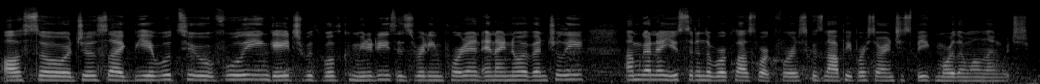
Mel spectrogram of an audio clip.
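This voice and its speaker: A young woman from Mexico, a native Spanish speaker, giving earnest, steady answers as a student in an interview. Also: medium pitch, fairly quick, slight background noise. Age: young adult. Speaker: graduating high school student.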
